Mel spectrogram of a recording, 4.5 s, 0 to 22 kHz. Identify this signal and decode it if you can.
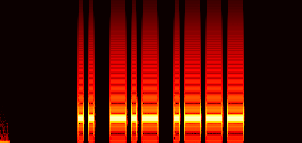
Morse code, heard as a keyed tone, about 15 wpm, 700 Hz. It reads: IKJ
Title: USA Call Sign Postfixes - 3 Letters 15wpm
